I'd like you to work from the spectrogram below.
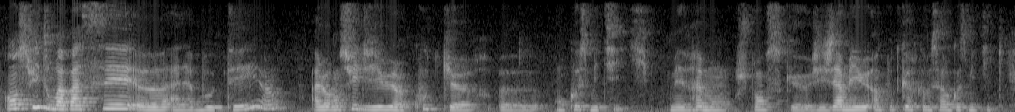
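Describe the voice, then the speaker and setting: A woman's voice: medium pitch, normal speed, a little hiss or hum. A young woman in her twenties chatting enthusiastically about her favorite products, with lots of fillers. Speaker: beauty and lifestyle vlogger. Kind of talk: casual product favorites talk. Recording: echoey room.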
